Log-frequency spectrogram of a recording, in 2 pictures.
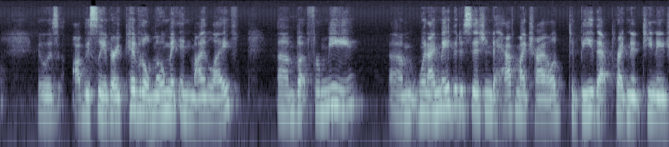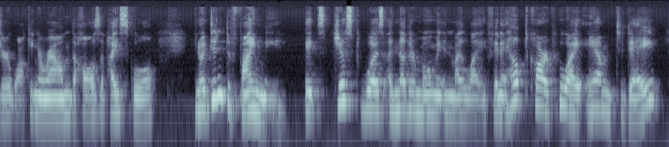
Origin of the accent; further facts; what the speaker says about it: Arizona, United States; So I just needed to weigh in on that because I'm a native Arizonan.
